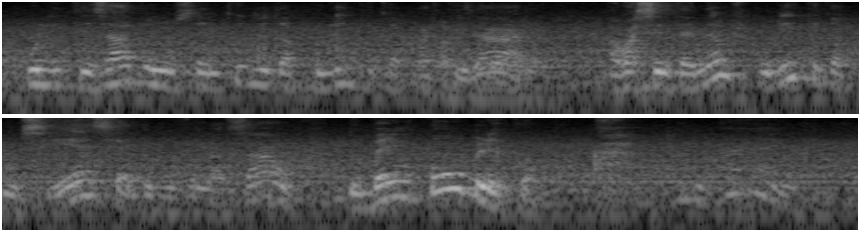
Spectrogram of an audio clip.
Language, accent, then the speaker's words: Portuguese; Angola; eu, por exemplo, sou do Casqueiro do Buraco.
